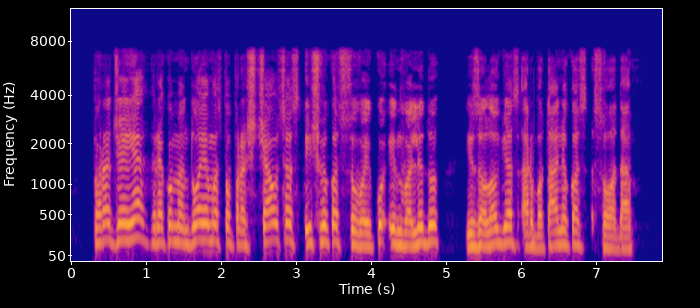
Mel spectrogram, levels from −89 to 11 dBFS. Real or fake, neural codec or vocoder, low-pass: real; none; 7.2 kHz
